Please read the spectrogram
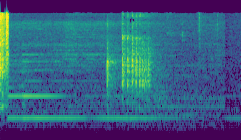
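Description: A seasoning jar shaken briefly over food, a short rattle about a second in, with a faint steady tone fading out underneath.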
